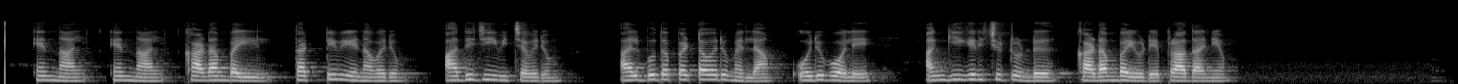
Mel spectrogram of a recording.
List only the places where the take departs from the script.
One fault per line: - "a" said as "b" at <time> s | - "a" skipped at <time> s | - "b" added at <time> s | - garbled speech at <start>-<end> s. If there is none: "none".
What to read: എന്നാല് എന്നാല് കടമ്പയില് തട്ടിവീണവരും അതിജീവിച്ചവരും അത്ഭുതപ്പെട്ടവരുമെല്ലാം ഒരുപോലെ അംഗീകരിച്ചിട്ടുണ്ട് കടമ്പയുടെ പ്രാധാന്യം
none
